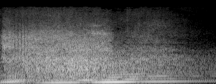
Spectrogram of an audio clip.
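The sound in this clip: A taxi's engine revs loudly as the car accelerates away, a steady whirring roar with a climbing engine note lasting about two seconds, then easing off, with no voices.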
